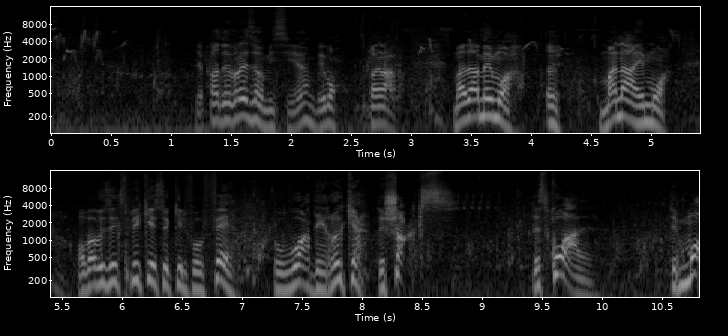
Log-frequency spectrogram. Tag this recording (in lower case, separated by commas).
male speech, speech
